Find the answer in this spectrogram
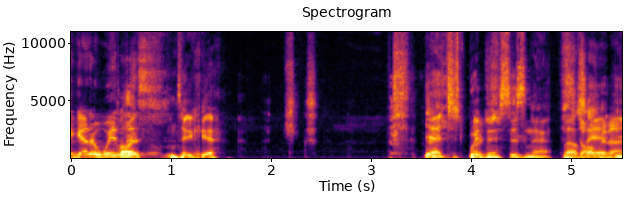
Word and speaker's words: Widnes: Yeah, just Widnes, isn't it?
